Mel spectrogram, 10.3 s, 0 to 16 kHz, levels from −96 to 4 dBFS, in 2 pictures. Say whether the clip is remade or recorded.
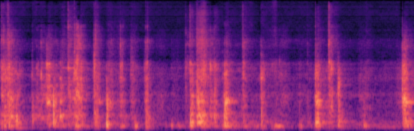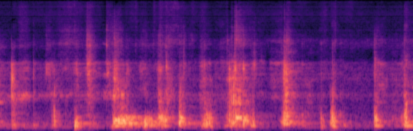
remade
